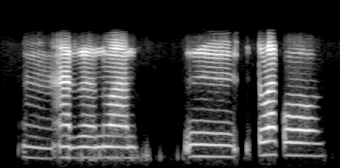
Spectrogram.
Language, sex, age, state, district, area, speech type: Santali, female, 18-30, West Bengal, Purulia, rural, conversation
